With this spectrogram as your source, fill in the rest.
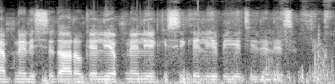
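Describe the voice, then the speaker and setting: A man with a medium-pitched voice and a bright, sharp tone. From Pakistan. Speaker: travel vlogger. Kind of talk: travel vlog narration. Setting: outdoors walking in old city streets.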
